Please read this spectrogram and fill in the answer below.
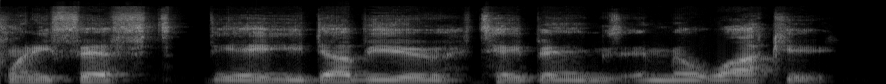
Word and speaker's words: Milwaukee: August 25th, the AEW tapings in Milwaukee. or Milwaukee, as they said in Wayne's World, is the proper way that the Indians used to pronounce it.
